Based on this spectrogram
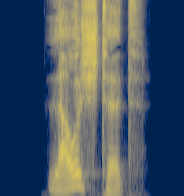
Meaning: inflection of lauschen: 1. second-person plural preterite 2. second-person plural subjunctive II
- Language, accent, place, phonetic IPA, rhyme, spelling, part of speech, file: German, Germany, Berlin, [ˈlaʊ̯ʃtət], -aʊ̯ʃtət, lauschtet, verb, De-lauschtet.ogg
